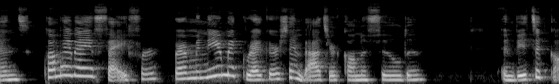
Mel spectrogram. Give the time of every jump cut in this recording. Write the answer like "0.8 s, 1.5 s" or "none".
1.7 s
